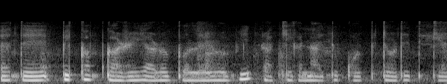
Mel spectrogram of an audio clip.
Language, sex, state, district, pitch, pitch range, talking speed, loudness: Nagamese, female, Nagaland, Dimapur, 195 Hz, 190-200 Hz, 175 wpm, -18 LUFS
